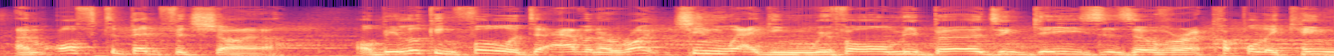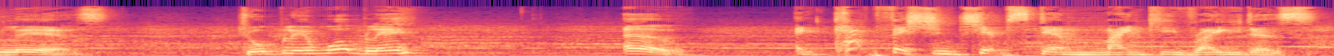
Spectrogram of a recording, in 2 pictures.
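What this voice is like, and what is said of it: Put-on British accent with slang. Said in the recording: “his British accent is better than mine ... All of the slang terms seem to fit”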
